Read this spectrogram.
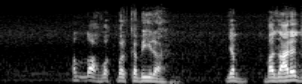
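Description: A man speaks with feeling into a microphone.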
